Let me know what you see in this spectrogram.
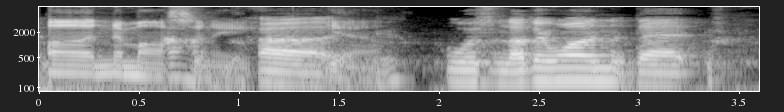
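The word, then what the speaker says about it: Mnemosyne: Rin, Daughters of Nemesine, which I guess it's not actually pronounced that way, but I've always heard it as Nemesine. Nemosine.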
